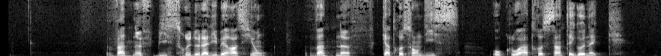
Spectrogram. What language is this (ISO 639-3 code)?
fra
